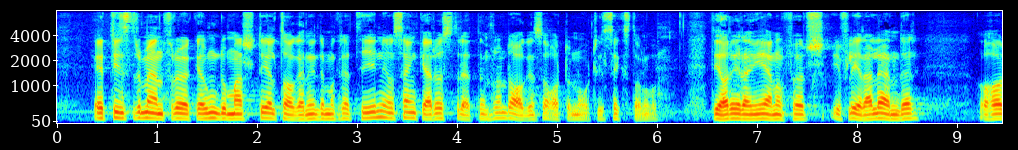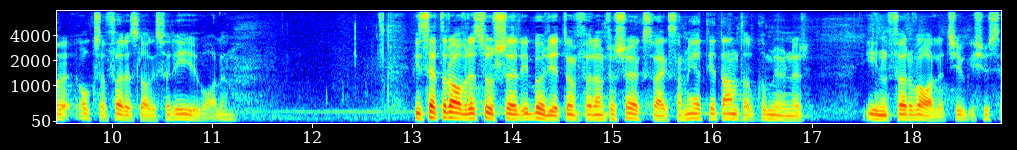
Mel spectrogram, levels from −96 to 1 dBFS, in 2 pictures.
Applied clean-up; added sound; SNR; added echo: none; none; none; none.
